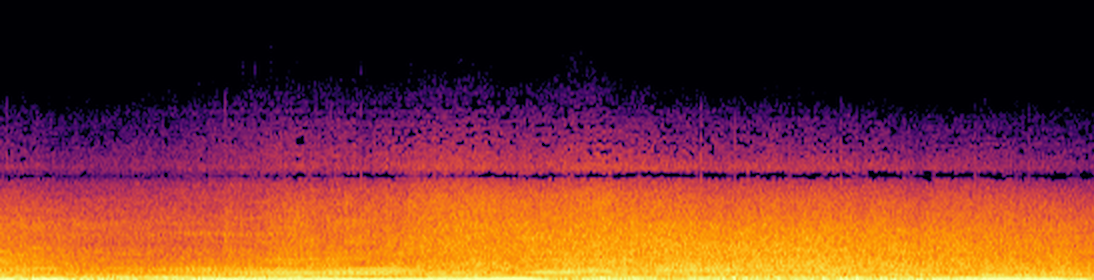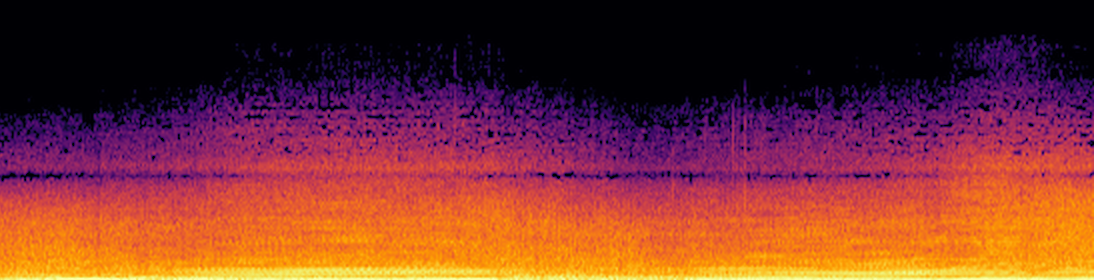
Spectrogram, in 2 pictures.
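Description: Racing sidecar outfit's engine under power on a circuit, heard from a camera on its front fairing. The engine note climbs, eases briefly about five seconds in, then drops away around eleven seconds and stays low for several seconds before climbing again near the end.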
